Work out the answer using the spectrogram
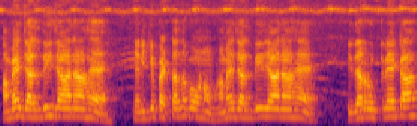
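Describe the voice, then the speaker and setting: A man teaching everyday phrases, saying each example slowly and then explaining it. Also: fairly high pitch, steady tone, a bit bright. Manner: slow, deliberate model phrases, then explained in Malayalam. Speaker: Hindi teacher. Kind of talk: casual spoken-Hindi lesson.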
